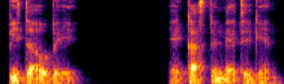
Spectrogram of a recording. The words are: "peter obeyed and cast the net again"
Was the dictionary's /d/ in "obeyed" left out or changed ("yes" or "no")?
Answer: yes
